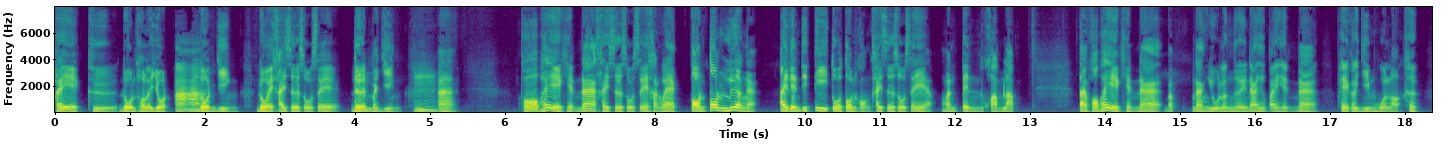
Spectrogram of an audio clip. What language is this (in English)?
Thai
